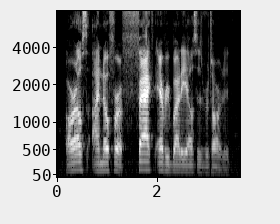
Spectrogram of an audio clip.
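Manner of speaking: plain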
